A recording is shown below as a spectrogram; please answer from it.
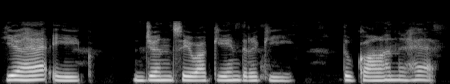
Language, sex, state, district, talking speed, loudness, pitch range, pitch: Hindi, female, Uttar Pradesh, Saharanpur, 105 wpm, -15 LUFS, 185-195 Hz, 190 Hz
